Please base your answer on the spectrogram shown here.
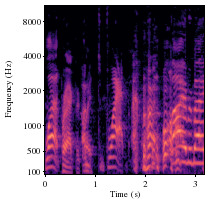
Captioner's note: laugh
